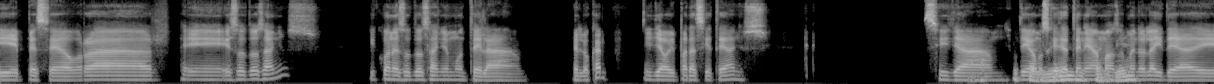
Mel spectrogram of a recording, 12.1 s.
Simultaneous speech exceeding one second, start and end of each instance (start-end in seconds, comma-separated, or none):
9.6-11.4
